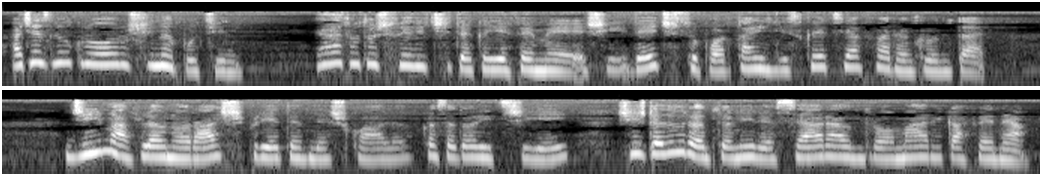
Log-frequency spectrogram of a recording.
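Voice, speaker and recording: A woman reading a literary novel aloud as an audiobook narrator, in a measured, steady storytelling manner. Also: mid-range voice, a little hiss or hum, low-quality recording. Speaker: audiobook reader.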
